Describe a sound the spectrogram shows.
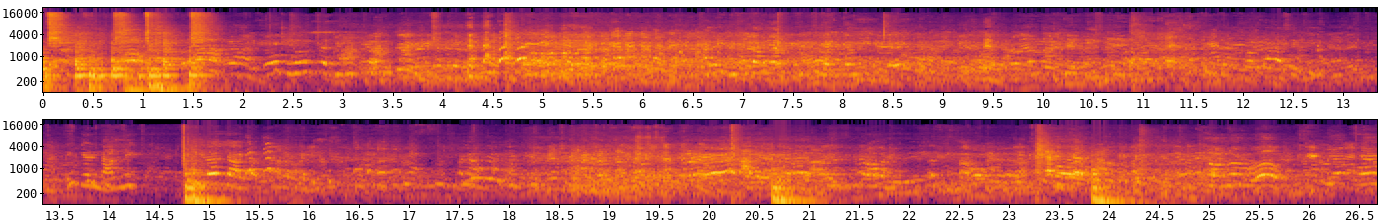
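A large crowd murmurs and chatters outdoors.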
